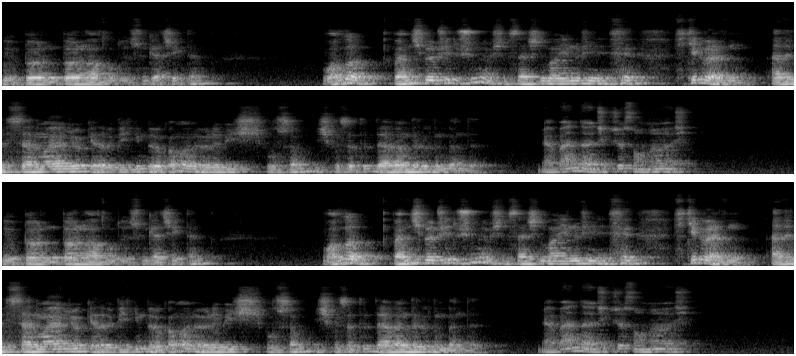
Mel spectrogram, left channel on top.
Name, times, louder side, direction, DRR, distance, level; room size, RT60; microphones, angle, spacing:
voice 1, 0.0-2.1 3.2-7.4 7.7-12.7, left 1 dB, 45° right, -1 dB, 0.8 m, -20 dB
voice 2, 13.3-14.7, left 1 dB, 15° left, 0 dB, 0.3 m, -26 dB
3.1 x 2.4 x 3.1 m, 0.67 s
head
